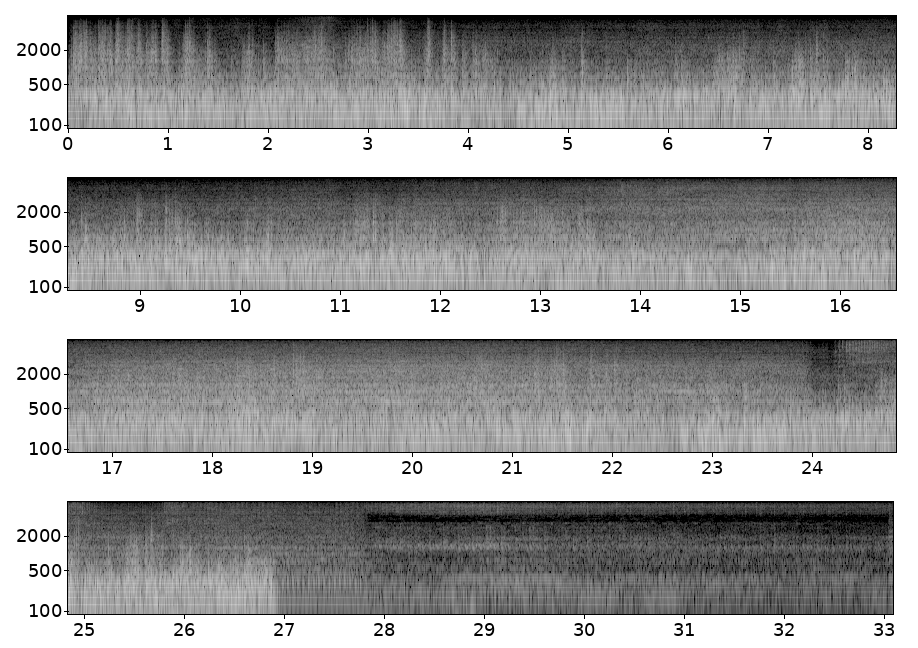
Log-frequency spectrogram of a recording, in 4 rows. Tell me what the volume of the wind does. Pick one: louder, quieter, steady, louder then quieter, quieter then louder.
steady.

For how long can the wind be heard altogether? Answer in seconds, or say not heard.
27 s.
